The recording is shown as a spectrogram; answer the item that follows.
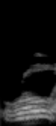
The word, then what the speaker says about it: roll: And if you have a difficult time getting out of bed, you can say roll out of bed. Pronunciation with the roll, make the long O. Roll, roll.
